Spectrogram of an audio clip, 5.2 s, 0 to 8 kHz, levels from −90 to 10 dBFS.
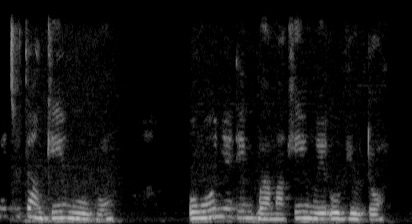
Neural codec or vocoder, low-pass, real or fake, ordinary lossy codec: none; 7.2 kHz; real; none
